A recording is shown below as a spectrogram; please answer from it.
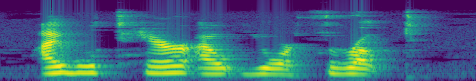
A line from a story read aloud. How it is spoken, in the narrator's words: he snarls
